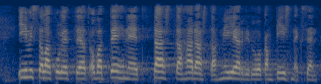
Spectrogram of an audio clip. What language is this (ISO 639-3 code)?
fin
